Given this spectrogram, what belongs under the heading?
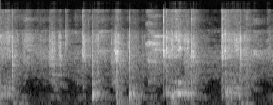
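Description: Food stirred in a cooking pot while making broken rice with Malabar spinach, with metal spoon scrapes and clanks against the pot in quick irregular bursts, close and fairly quiet.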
